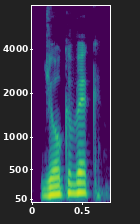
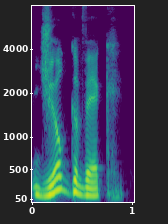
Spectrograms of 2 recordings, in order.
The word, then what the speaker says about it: Djokovic: Djokovic.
